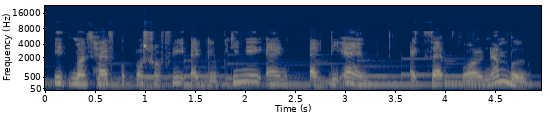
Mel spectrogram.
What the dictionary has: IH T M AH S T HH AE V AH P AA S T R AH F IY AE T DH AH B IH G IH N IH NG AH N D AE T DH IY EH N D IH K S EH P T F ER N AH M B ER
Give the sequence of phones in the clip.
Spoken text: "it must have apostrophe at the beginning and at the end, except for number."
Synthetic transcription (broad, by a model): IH T M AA S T HH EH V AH P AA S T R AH F IY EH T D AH B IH G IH N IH NG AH N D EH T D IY EH N D IH K S EH P T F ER N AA M B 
